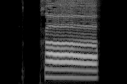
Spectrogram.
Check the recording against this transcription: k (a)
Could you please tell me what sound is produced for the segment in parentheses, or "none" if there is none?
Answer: a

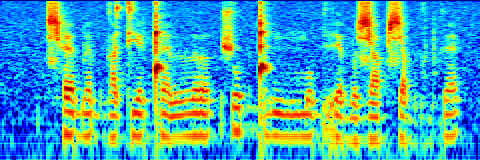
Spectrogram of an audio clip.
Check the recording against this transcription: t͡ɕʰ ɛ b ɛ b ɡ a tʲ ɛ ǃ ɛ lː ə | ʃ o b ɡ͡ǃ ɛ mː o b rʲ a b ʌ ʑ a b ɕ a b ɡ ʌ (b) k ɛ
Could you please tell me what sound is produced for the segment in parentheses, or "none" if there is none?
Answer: b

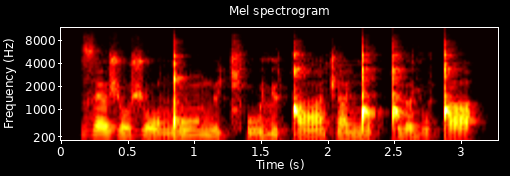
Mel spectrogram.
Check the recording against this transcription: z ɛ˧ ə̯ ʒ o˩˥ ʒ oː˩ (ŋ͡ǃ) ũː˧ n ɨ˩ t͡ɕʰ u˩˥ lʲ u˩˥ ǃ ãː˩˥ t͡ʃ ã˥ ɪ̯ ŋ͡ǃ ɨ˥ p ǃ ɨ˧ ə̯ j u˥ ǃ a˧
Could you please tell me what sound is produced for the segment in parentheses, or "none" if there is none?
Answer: ŋ͡ǃ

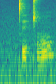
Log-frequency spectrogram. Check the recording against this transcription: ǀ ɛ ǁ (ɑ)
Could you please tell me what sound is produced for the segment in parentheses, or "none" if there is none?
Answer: ɑ̃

